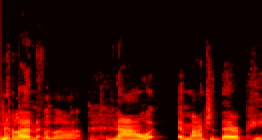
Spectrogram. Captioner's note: laughs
